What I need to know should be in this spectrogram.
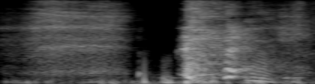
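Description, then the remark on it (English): A sharp intake of breath followed by two quick coughs, harsh and throaty, from a person who is unwell, with no talking. “I'm about to cough in this intro, so I'm going to go real quick.”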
